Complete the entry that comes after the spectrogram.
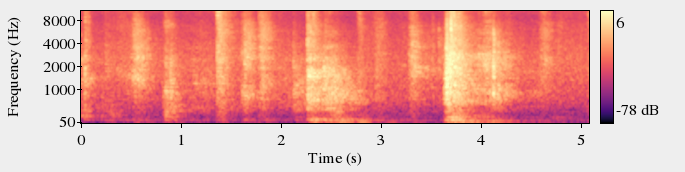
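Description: A door is handled and opened with a few clicks and rattles, then swung shut with a loud slam, followed by quieter knocking movement; no one speaks.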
